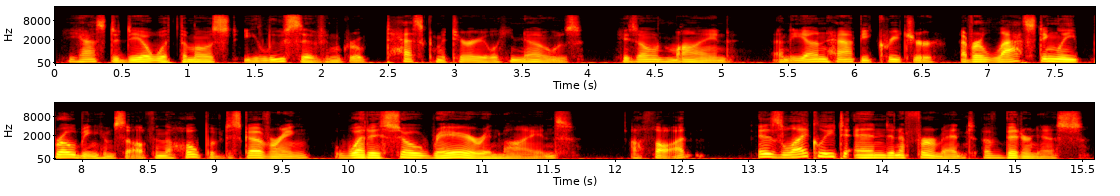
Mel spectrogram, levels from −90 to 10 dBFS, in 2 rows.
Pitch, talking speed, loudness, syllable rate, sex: 125 Hz, 170 wpm, -20 LUFS, 5.2 syllables/s, female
